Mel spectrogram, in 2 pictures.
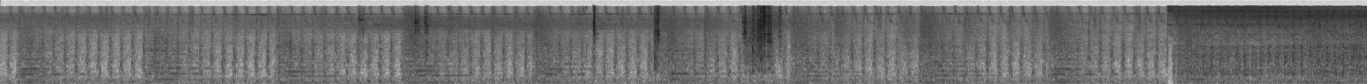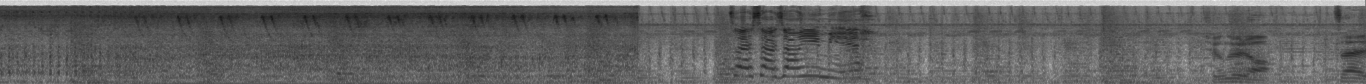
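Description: Helicopter rotor and engine noise, a steady low thrum with fast chopping, for about six seconds in the middle, over background music; a voice is heard near the end.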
